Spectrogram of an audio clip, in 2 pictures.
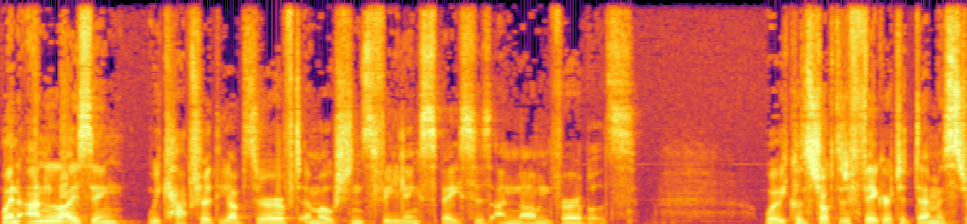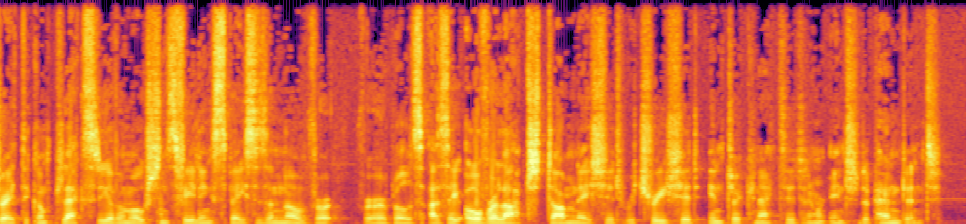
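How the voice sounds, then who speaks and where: Fairly quick speech from a man with an Irish accent, fairly low pitch and fairly even intonation. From Ireland. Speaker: academic lecturer. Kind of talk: lecture.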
